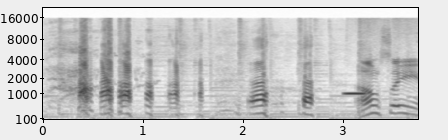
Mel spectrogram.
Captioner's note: laughter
